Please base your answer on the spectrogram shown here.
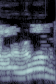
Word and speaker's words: Rome: No, Rome began with Rome, when Rome was pagan. But it's R-U-M or something to that, correct? You can pronounce it as R-O-O-M. Rome. The pronunciation, Rome, yeah.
